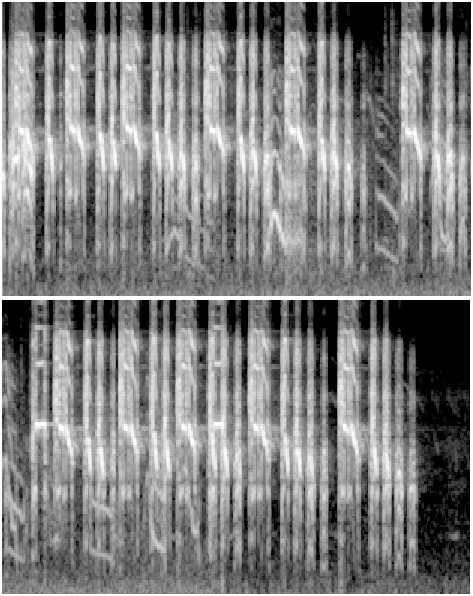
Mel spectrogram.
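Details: Female grey francolin hunting call in jungle: long fast series of loud, shrill, harsh notes in tight clusters, a short quieter break with faint slurred notes, then the rapid chattering resumes before stopping.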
